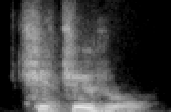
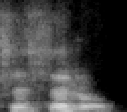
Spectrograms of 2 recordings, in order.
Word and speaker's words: Cicero: interventions into Italian languages I heard so many people say chichiro a philosopher what is teacher oh it's Cicero the Romans never used c as char they used it as C it's not chicharo it's not teaser it's not all those but when it becomes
